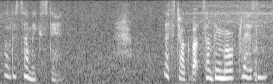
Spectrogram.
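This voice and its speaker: A faintly noisy vintage radio recording has an actress as a young heiress with a high, girlish voice. She is airy, flighty and spoiled, pouting easily and sounding chillingly blithe and naive. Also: moderate pace, a little mellow, natural voice. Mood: airy, dreamy. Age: young adult. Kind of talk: old-time radio drama acting.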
